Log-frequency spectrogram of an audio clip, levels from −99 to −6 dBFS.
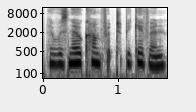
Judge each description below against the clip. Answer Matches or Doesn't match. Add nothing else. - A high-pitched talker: Matches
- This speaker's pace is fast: Matches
